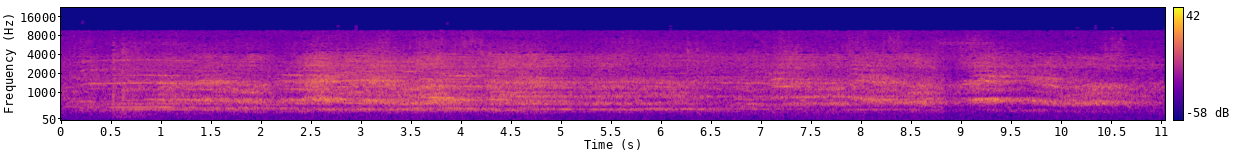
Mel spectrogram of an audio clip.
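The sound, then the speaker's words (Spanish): A large crowd boos loudly and continuously during a minute of silence, a dense roar of many voices sustained for the whole stretch, swelling slightly now and then with no pause. “Y luego hay abucheo, ¿eh? ¿Lo puedes poner otra vez?”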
